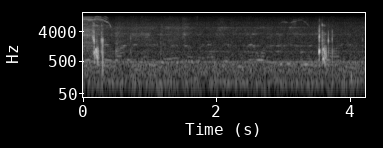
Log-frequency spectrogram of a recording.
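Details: An infant's first hiccups: two short, sharp hiccup sounds about three seconds apart, with a quiet room in between.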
